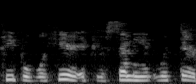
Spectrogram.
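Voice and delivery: ordinary delivery

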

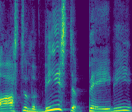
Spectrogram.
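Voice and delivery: put-on strong California accent. Mocking how a guy talks: thick California accent. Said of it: "He's got a thicker California accent".

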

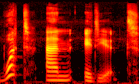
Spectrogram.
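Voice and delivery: put-on stern, scolding tone in a British accent. Asked how Hermione scolds the boys, the speaker answers with a Hermione impression. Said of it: "Let's hear a British accent".

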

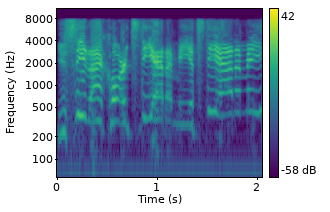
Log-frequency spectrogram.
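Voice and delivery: put-on shrill, very high, loud rant. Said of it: "She's going off".

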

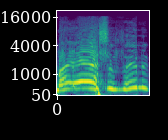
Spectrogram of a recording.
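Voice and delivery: very high-pitched scream. Retelling being pinched in a truck door: imitating someone screaming. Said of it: "I'm just screaming".

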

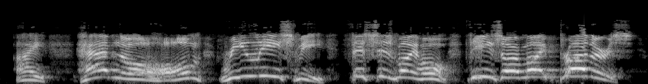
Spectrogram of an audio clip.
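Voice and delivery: very high outcry, rising and climbing throughout. Jesus, dragged along by his brothers, answers them before the crowd, crying out. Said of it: "cried Jesus".

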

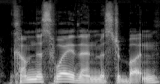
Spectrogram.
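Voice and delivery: ordinary delivery

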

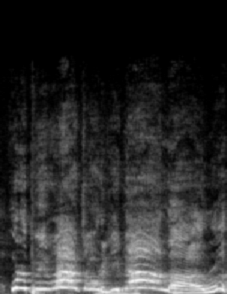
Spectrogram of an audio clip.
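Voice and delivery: very high, shrill, swooping, terrified scream. Retelling old ladies fleeing a store, imitating someone screaming. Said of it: "run for their life to get out of the store screaming".

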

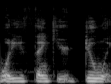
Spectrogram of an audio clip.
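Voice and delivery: ordinary talk

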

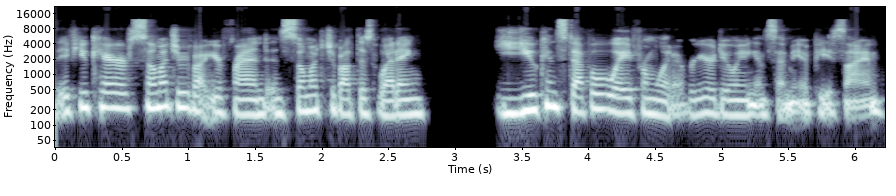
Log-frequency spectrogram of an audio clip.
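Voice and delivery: ordinary delivery

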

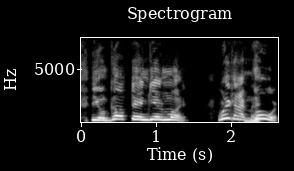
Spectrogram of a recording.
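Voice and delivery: put-on country accent.

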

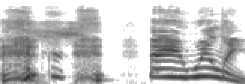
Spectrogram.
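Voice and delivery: very high-pitched alien puppet voice. Told that your Jerry Seinfeld sounds more like Alf, answer in an Alf voice. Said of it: "sounds more like Alf".

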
